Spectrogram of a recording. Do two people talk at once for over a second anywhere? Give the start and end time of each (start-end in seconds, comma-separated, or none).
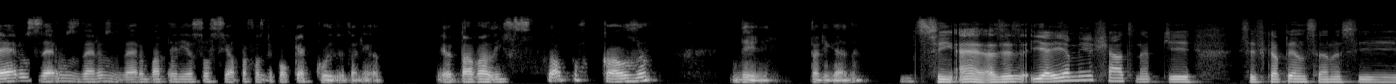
none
